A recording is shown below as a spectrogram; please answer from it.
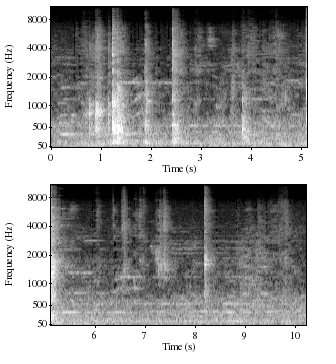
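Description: A few sharp knocks and clatters of kitchenware set down and handled on a stainless steel work table, the loudest a little over a second in and about five seconds in, over quiet background music.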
